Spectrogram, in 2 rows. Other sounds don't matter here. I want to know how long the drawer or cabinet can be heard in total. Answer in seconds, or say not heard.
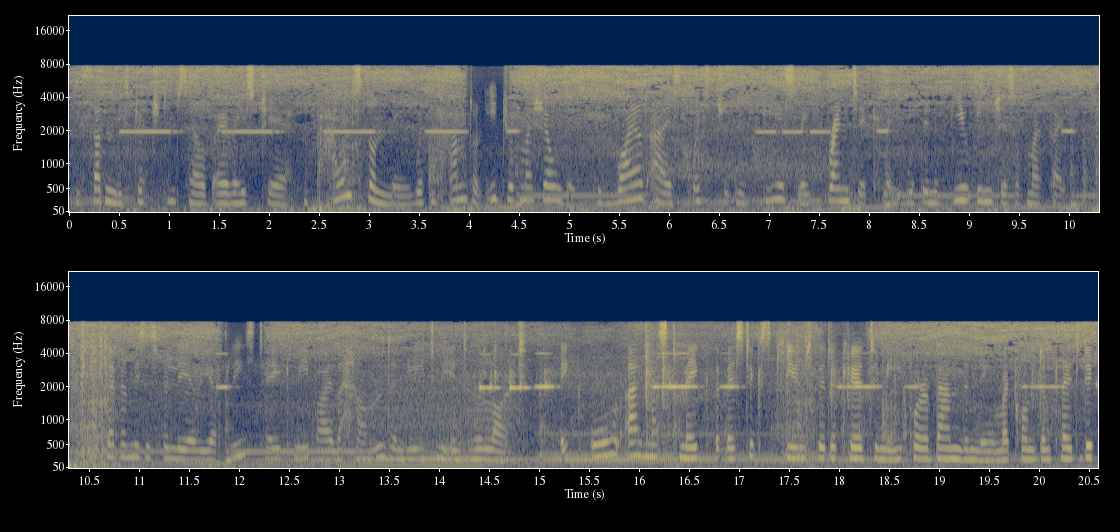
4 s.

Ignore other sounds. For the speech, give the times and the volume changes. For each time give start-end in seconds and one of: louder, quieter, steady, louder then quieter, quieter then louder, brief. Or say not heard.
0.0-20.5 louder.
